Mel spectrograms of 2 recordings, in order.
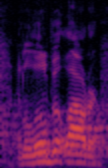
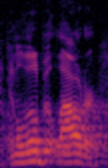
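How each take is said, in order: Both takes have the same delivery.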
